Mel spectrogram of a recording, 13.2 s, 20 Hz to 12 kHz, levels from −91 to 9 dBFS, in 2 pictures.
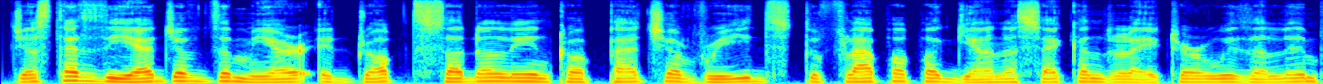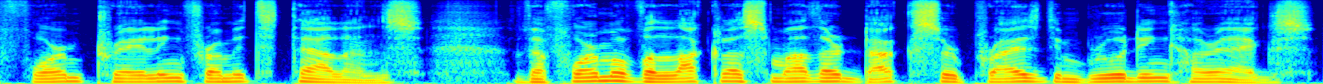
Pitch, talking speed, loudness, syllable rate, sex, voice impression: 130 Hz, 185 wpm, -17 LUFS, 4.6 syllables/s, male, very masculine, very adult-like, very old, very thick, slightly tensed, slightly weak, slightly dark, slightly soft, muffled, slightly fluent, slightly raspy, cool, intellectual, very sincere, calm, friendly, reassuring, unique, slightly elegant, wild, slightly sweet, kind, slightly modest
